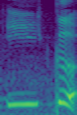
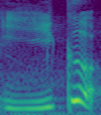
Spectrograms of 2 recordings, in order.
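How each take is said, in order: First: The first syllable has a high level tone. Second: The first syllable has a rising tone. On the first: The speaker calls it wrong. "You don't say 一个" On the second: The speaker calls it right. "you say 一个, right?"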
